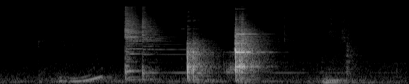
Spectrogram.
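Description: A glass container clinking sharply three times against a hard surface, each strike followed by a brief ring, then a softer knock near the end.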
